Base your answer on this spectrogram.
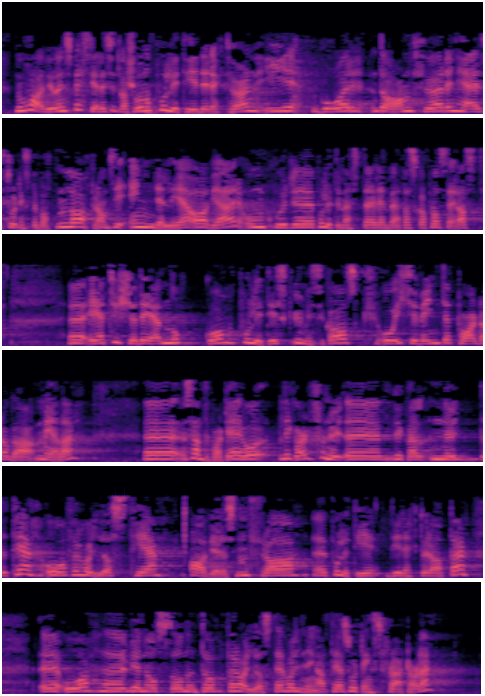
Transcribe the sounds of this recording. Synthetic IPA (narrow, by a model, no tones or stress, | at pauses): nuːhɑɾʋɪjʊɛnspɛsɪɛlsɪt̪ʉʋɑʂuːnɑt̪̚pʰʊlɪt̪ʰiːd̪ɪɾəkt̪ʰøːəɳɪɡoːɾd̪ɑːənføːɖɛnɦæːɾst̪uːʈɪŋsd̪ɛbɑt̪ːn̩lɑːfɾɑ̰msɪːʔɛɲd̪əlɪəɑːʋjæːɾʊ̰mkʰʊɾpʰʊlɪt̪iːmɛst̪əɾɑɾbḛːt̪ɑskɑpʰlɑsḛːɾɑst̪ | ɛt̪ʰʏçːəd̪ɛɛnɔkːɔpʰʊliːt̪ɪskʉːmɪsɪkʰɑːlskɔɪçːəʋɛnt̪ɛt̪̚pʰɑɖɑːɡɑ̰mɛd̪ɛ | sɛnt̪ɾəpɑʈiːəæɾjʊliːkəʋɛlfɔɳliːkəʋɛlnœd̪t̪ʰɪlɔfɔɾɦɔlːəɔst̪ʰɪlɑːʋjøːɾəlsn̩fɾɑːpʰʊlɪt̪ʰiːd̪ɪɾəkt̪ʊɾɑːt̪ə | ʔɔʋɪænuːɔsːɔnœd̪̚t̪ʰɛɔfɔɾhɔlːəɔst̪ʰɪhɔlnɪŋɑt̪ʰɪst̪uːʈɪŋsfleːʈɑːlə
